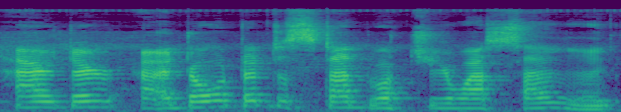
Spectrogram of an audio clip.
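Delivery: lightly voiced tinny phone assistant; tinny robot voice. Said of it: "this tinny voice came back saying".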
